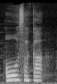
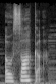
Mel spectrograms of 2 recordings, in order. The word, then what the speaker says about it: Osaka: For the third city, we have Osaka. Now, a very common mispronunciation that I hear is Osaka, which is very Americanized. Understandable. But always remember that the O in Osaka is elongated.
